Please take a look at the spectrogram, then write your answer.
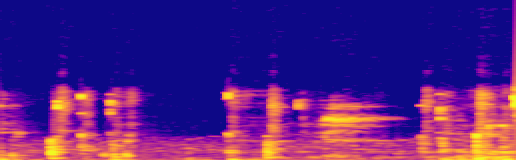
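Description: Keys click on a computer keyboard in quiet, irregular bursts of close, soft taps, with a faint swell of sound at the end.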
